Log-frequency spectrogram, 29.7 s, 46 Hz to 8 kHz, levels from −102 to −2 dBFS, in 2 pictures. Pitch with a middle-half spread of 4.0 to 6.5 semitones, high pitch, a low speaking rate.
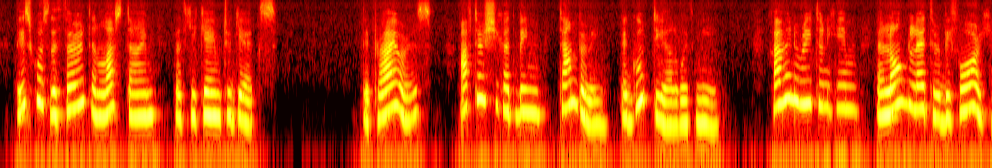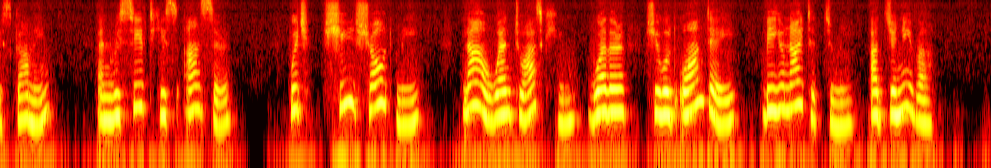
Yes: average, 5.3 semitones; high, 240 Hz; slow, 115 wpm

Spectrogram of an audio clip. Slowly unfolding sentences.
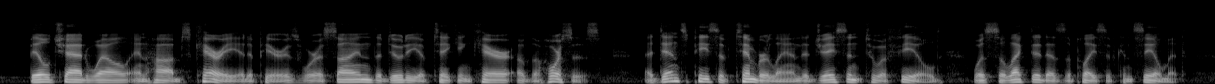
No: average, 170 wpm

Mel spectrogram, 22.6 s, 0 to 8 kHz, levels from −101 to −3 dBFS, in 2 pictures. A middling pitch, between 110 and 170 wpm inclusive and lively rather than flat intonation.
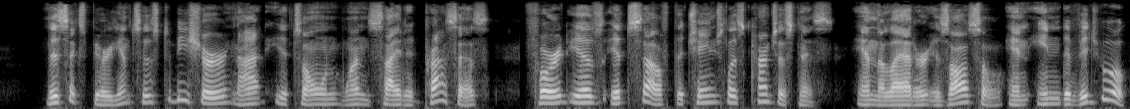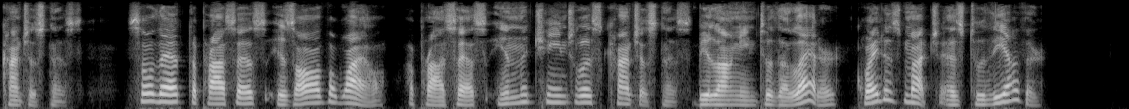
Yes: medium, 150 Hz; average, 140 wpm; wide, 6.6 semitones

